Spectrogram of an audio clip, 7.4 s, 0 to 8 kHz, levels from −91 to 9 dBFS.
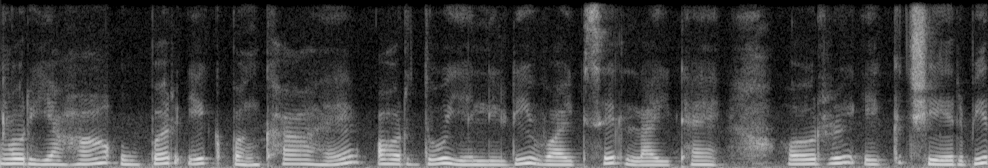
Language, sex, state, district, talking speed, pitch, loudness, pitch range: Hindi, female, Uttarakhand, Tehri Garhwal, 135 wpm, 205 Hz, -15 LUFS, 185-230 Hz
